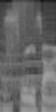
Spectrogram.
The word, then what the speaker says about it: Suizon: Suizon is too close to Suezo. That's so mean. It's spelled differently. Okay. If it makes you feel better, it's S-U-I, not S-U-E.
